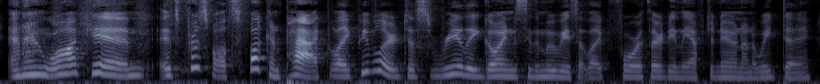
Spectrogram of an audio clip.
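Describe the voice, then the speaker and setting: Woman co-host, halting casual reviewer, clear smooth tone. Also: mid-range voice, lively intonation. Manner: hesitant, many fillers and restarts. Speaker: podcast co-host. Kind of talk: casual film review chat.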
